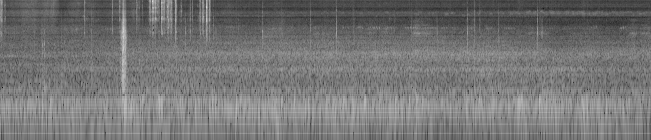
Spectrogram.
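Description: Car engine and road noise heard from inside the cabin while driving slowly, a steady low hum. One sharp click about two seconds in is the loudest sound, followed by a few lighter high clicks.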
